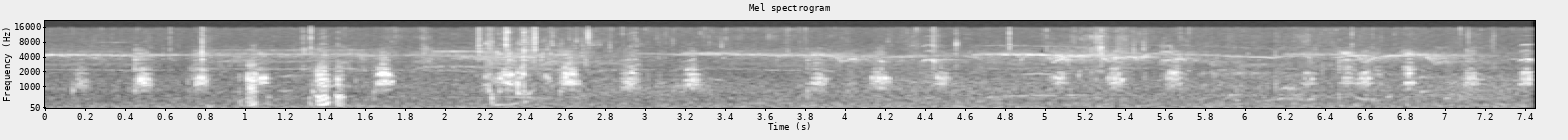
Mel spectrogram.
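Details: Domestic duck quacking in a quick, uneven series of short nasal notes, some louder and closer, over a faint background with high chirps of small birds.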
